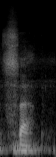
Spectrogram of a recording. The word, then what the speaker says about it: saith: Did you know the proper pronunciation of Seth? It looks like it should be saith, but Seth.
